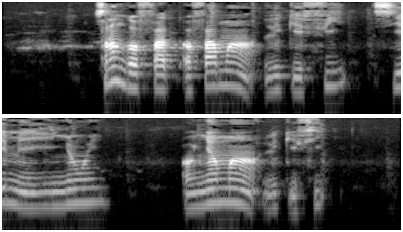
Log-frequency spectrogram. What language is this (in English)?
Baoulé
